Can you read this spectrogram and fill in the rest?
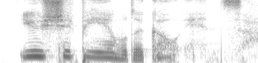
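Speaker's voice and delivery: soft breathy whisper. Real, not acted. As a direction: drop to a whisper. Unvoiced whispered line.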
